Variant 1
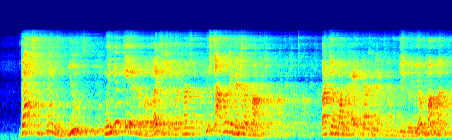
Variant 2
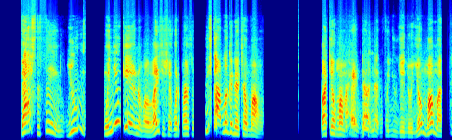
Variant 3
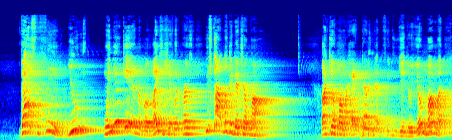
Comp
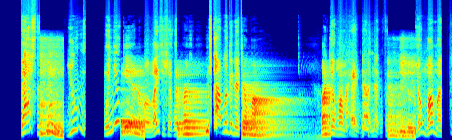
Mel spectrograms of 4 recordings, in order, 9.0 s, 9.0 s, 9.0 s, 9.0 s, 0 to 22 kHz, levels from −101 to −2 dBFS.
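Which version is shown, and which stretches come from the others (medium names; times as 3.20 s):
2
0.79–1.27 s: from 1
2.41–2.88 s: from 3
3.53–4.17 s: from 3
4.83–6.60 s: from 3
7.75–8.30 s: from 1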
